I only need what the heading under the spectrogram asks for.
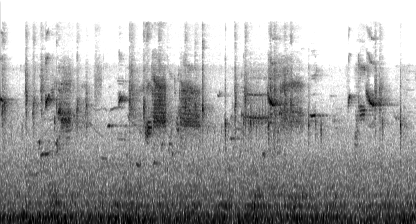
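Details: Birds chirping outdoors: short high tweets and thin twittering notes come in quick bursts, partly overlapping, above a constant low rushing background noise.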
